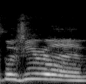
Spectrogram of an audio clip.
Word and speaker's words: Gojira: oh, fucking Japanese, like, oh, it's Gojira. But ironically, we're the ones saying it wrong.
